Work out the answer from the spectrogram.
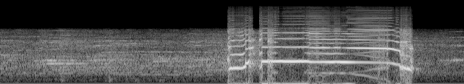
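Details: Crowing cock of the Suffolk Chequer breed, shown at Britain's National Poultry Show in Telford, November 2014: a single strident crow, brief stuttered start then a long sustained tone that drops at the end, over steady indoor background noise.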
